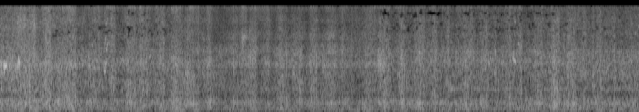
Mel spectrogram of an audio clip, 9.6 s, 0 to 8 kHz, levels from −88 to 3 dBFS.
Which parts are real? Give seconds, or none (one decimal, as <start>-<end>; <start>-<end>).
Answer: 0.0-2.6; 5.7-9.6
